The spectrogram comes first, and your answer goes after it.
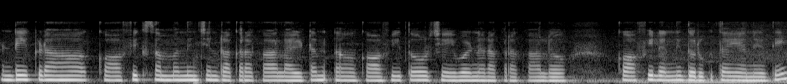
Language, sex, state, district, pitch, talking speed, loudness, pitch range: Telugu, female, Andhra Pradesh, Chittoor, 195 Hz, 130 wpm, -15 LUFS, 180-200 Hz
